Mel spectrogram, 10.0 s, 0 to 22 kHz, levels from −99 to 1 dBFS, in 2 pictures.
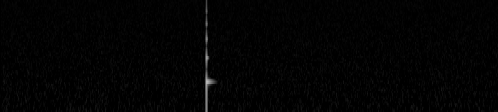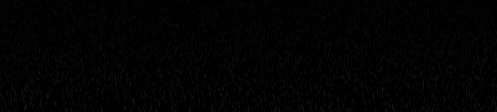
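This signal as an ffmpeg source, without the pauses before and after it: -f lavfi -i "aevalsrc='0.0891*pow(10,-3*t/0.09)*sin(2*PI*1110*t)+0.0562*pow(10,-3*t/0.027)*sin(2*PI*3060.3*t)+0.0355*pow(10,-3*t/0.012)*sin(2*PI*5998.4*t)+0.0224*pow(10,-3*t/0.007)*sin(2*PI*9915.6*t)+0.0141*pow(10,-3*t/0.004)*sin(2*PI*14807.4*t)':d=0.45:s=44100"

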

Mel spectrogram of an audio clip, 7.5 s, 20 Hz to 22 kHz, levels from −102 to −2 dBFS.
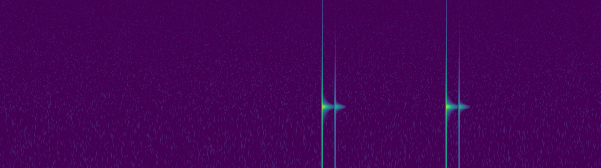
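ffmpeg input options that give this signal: -f lavfi -i "aevalsrc='0.266*(sin(2*PI*1630*mod(t,1.55))*exp(-6.91*mod(t,1.55)/0.13)+0.0794*sin(2*PI*1630*max(mod(t,1.55)-0.16,0))*exp(-6.91*max(mod(t,1.55)-0.16,0)/0.13))':d=3.1:s=44100"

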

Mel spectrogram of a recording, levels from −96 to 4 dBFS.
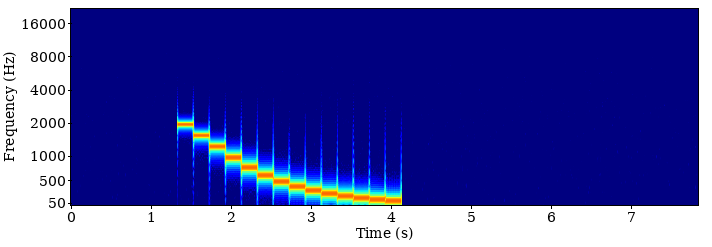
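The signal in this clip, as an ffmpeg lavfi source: -f lavfi -i "aevalsrc='0.15*clip(min(mod(t,0.2),0.2-mod(t,0.2))/0.005,0,1)*sin(2*PI*1950*pow(2,-floor(t/0.2)/3)*mod(t,0.2))':d=2.8:s=44100"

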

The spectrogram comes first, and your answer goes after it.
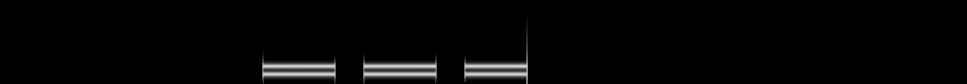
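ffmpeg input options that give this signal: -f lavfi -i "aevalsrc='0.266*(sin(2*PI*478*t)+sin(2*PI*855*t))*clip(min(mod(t,1.01),0.72-mod(t,1.01))/0.005,0,1)':d=2.64:s=44100"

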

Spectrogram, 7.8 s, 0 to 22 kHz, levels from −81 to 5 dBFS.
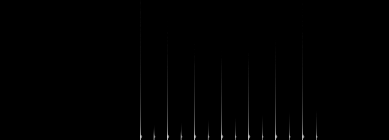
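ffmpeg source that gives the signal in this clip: -f lavfi -i "aevalsrc='pow(10,(-3.5-14.5*gte(mod(t,2*60/222),60/222))/20)*sin(2*PI*596*mod(t,60/222))*exp(-6.91*mod(t,60/222)/0.03)':d=3.78:s=44100"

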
